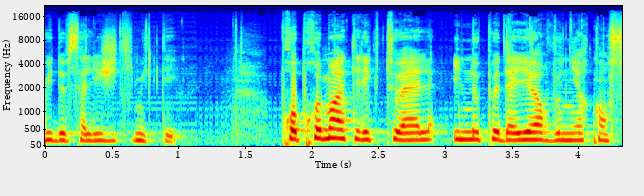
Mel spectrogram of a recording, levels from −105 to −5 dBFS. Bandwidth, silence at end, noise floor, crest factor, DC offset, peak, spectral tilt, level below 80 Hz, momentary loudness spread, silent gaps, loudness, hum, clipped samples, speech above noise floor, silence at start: 15.5 kHz; 0 s; -47 dBFS; 16 dB; under 0.1%; -2 dBFS; -5.5 dB/octave; -50 dBFS; 12 LU; none; -18 LUFS; none; under 0.1%; 30 dB; 0 s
